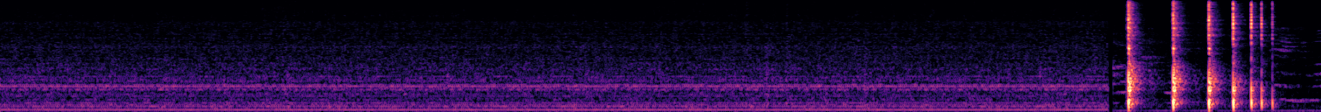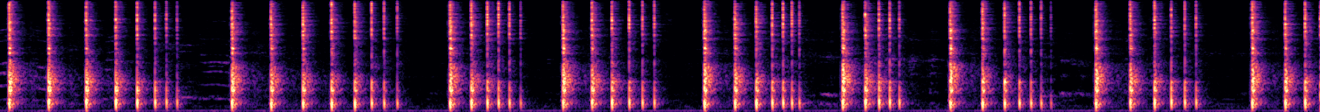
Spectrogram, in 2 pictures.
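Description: Electric wood-lathe motor running with a steady hum as a cricket bat blade spins on it. About eleven seconds in, a wooden mallet strikes a bare willow cricket bat blade in quick clusters of sharp, ringing knocks, several to a cluster, about one cluster a second: the bat is being tapped for its ping.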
